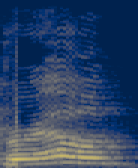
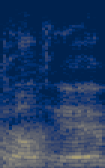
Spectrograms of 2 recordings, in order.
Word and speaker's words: Peltier: Congratulations, because that is the only time I've ever heard my last name pronounced that way. I've heard a lot. It's Peltier, but that is a new one. Yeah, Perel. It's like Perez and Peltier all at once.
